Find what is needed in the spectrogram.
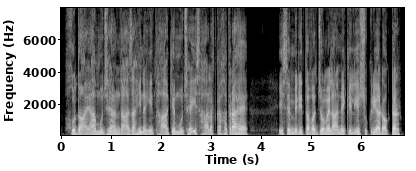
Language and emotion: Urdu, surprised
